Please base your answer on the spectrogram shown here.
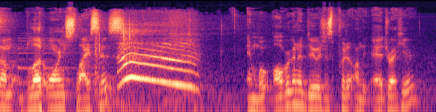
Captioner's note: gasping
